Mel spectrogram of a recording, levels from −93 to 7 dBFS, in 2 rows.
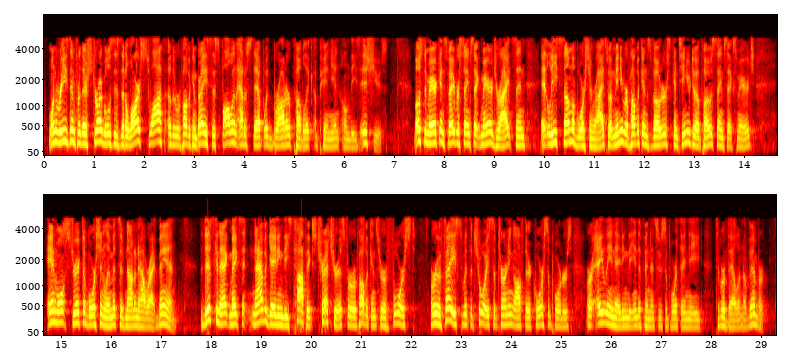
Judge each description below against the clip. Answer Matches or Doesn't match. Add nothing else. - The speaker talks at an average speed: Matches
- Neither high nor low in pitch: Matches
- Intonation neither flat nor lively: Matches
